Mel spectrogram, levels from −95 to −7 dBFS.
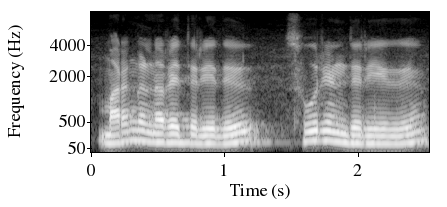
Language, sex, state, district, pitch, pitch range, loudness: Tamil, male, Tamil Nadu, Kanyakumari, 140 Hz, 125-155 Hz, -16 LUFS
